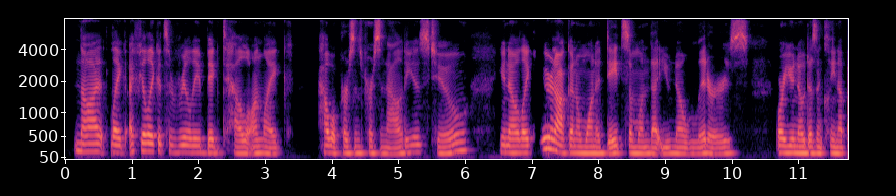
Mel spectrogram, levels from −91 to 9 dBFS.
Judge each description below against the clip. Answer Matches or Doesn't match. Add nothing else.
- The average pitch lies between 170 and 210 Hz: Doesn't match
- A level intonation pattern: Matches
